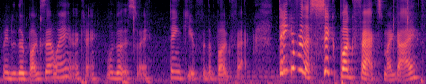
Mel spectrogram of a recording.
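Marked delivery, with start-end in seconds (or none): 2.1-3.2 soft, low-energy thank-you; understated, quieter acknowledgement; low-key thanks. Real, not acted. Thanks, then repeats enthusiastically. 3.5-5.2 playful, energetic gratitude; hyped-up thanks. Real, not acted. Repeats thanks with enthusiasm.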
